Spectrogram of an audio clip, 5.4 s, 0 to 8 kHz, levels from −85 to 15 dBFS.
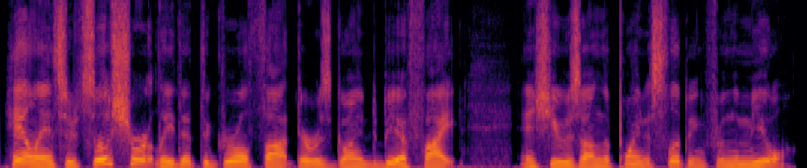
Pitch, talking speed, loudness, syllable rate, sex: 160 Hz, 290 wpm, -17 LUFS, 6.4 syllables/s, male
